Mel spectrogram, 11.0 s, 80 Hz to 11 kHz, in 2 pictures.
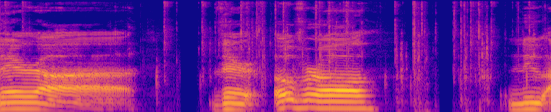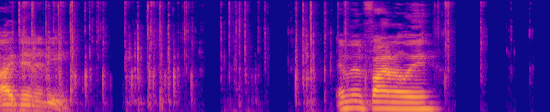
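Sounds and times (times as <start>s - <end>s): computer keyboard typing: 1.4s - 11.0s.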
